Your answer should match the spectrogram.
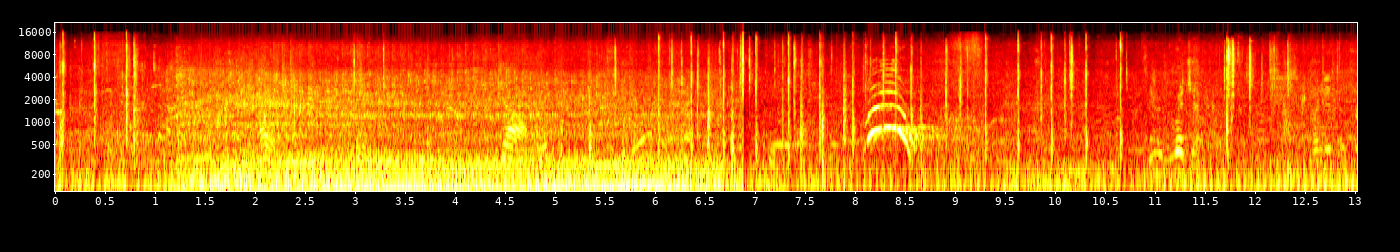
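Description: A motor vehicle engine idles steadily for about six seconds and then drops away, amid voices and scattered sharp clicks. A brief rising-and-falling whoop comes about eight seconds in.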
